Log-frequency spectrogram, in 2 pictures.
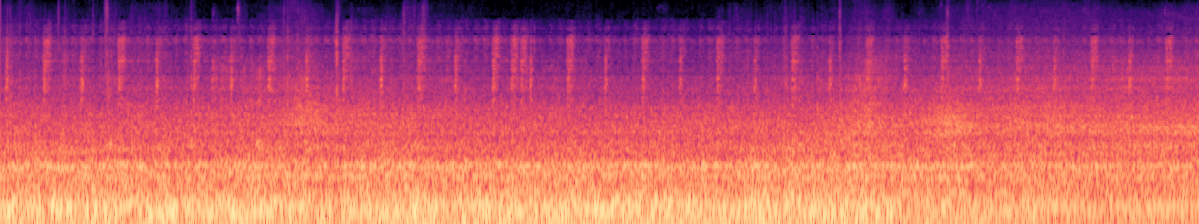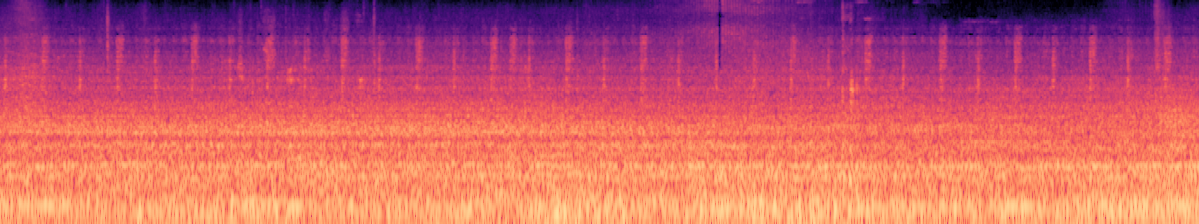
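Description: A car drives along a road, heard from inside.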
